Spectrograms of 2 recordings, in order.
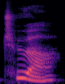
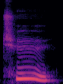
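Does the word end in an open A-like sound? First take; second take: yes; no. First: The word ends in an open A-like sound. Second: The word ends without an open A-like sound. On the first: The speaker calls it right. "wir sagen tür" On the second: The speaker calls it wrong. "Wir sagen auch nicht tü"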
